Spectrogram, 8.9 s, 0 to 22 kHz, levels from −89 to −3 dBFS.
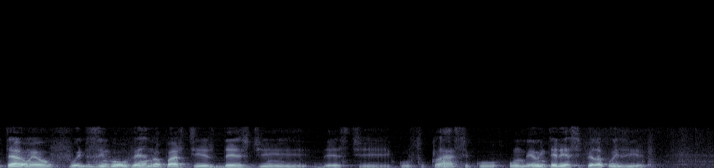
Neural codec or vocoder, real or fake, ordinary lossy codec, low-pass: none; real; none; 5.4 kHz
